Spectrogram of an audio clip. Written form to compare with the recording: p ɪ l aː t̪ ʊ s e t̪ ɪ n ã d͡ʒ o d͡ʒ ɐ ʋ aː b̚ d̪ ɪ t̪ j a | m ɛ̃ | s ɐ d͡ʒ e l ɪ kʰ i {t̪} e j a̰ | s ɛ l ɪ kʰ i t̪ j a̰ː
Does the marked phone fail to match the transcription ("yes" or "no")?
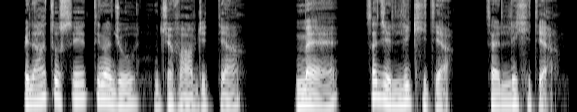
no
